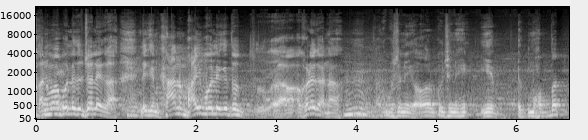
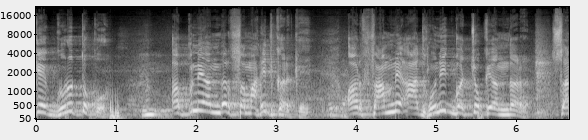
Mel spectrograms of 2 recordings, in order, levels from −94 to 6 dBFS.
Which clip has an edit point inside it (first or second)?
first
